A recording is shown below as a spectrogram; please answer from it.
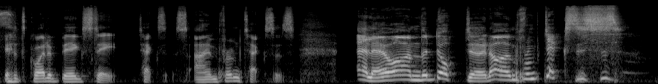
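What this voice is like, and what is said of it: Poor put-on English accent. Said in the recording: “That's not that much worse than David Tennant's English accent ... If we have any British viewers, they have just unsubscribed.”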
